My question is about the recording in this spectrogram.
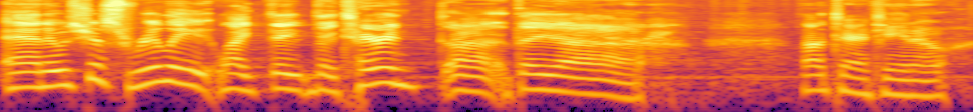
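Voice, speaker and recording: A man's voice: sits high, moderate pace, a little hiss or hum. A man co-hosting a casual live show, telling stories in a rambling way with many stumbles and restarts. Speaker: podcast co-host. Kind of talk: casual live-stream chat.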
